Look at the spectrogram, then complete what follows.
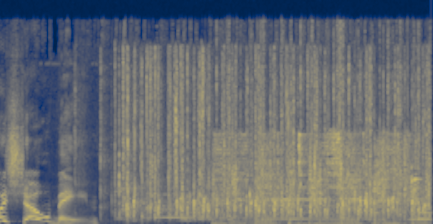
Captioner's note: applause; cheering; energetic music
